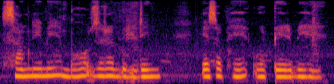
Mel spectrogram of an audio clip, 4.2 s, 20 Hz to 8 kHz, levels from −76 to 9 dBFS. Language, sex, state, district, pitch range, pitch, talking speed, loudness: Hindi, female, Arunachal Pradesh, Papum Pare, 200-220 Hz, 210 Hz, 170 wpm, -15 LUFS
